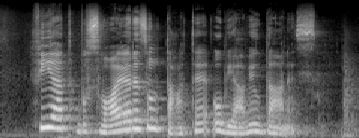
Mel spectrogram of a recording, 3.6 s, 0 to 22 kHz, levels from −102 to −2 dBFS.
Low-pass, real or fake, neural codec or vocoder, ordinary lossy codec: 19.8 kHz; real; none; none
